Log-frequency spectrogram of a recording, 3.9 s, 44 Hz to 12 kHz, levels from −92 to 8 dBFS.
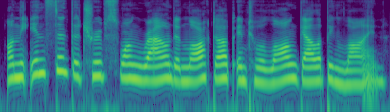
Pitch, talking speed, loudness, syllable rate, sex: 225 Hz, 230 wpm, -16 LUFS, 5.4 syllables/s, female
